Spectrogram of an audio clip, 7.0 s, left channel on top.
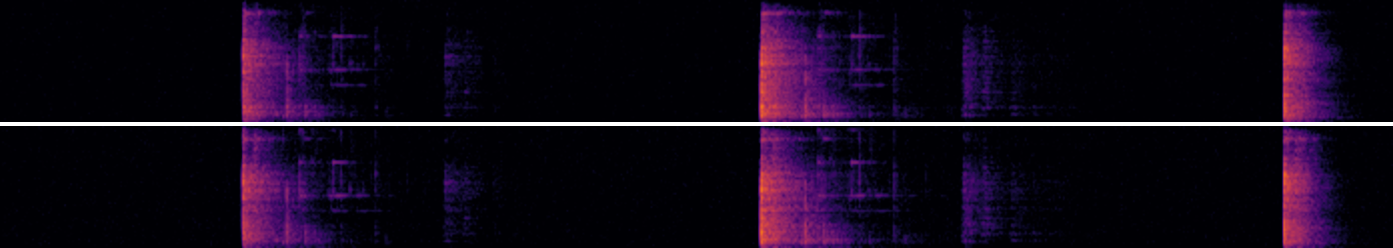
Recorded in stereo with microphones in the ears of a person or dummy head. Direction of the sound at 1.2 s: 10° right (ahead or behind).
